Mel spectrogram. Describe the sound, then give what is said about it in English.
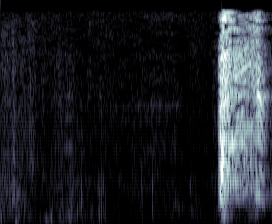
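After a stretch of near silence, a man lets out one loud, harsh cough that rasps into a brief throat clearing. “All right, if I had a cough drop.”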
